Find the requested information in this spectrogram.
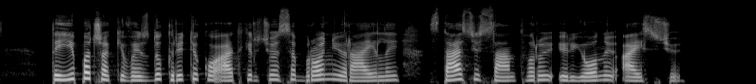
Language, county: Lithuanian, Kaunas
